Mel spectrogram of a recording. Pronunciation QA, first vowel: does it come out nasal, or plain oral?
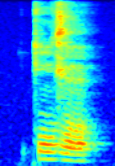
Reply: nasal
